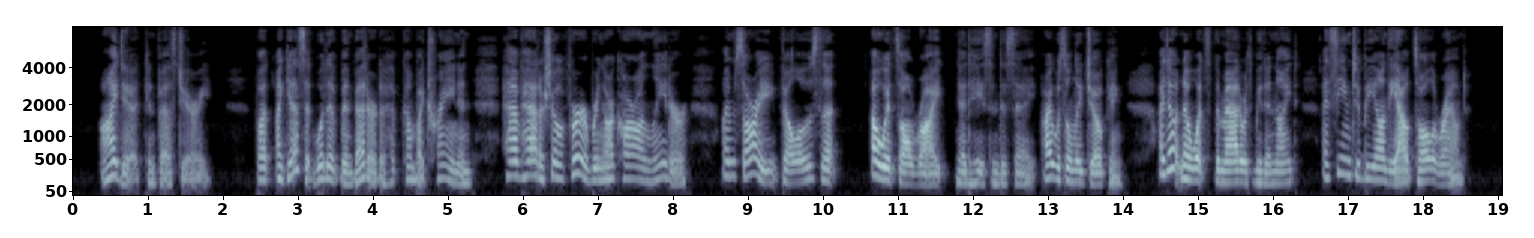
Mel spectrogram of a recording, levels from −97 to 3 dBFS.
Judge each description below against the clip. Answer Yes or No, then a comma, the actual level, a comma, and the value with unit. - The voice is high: No, medium, 175 Hz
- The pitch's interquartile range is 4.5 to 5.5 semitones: Yes, average, 4.9 semitones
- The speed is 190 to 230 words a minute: Yes, average, 200 wpm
